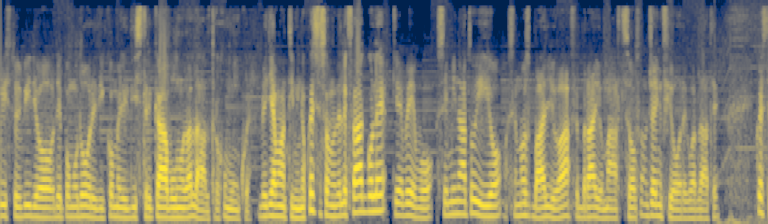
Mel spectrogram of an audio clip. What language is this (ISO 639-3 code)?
ita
